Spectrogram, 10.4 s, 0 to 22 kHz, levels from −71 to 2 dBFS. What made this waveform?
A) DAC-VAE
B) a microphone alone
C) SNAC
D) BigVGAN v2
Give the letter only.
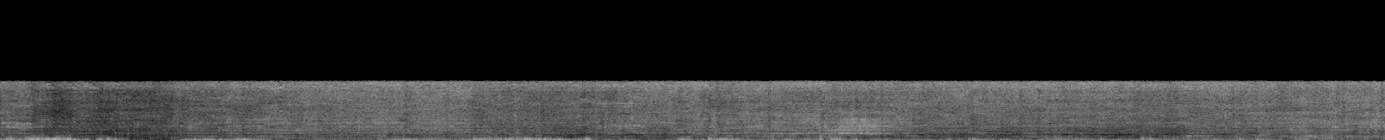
C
